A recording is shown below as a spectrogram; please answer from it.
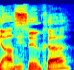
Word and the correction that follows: Yakuza: Isn't it the Yasuka? Am I saying that right? – Yakuza. Yakuza.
